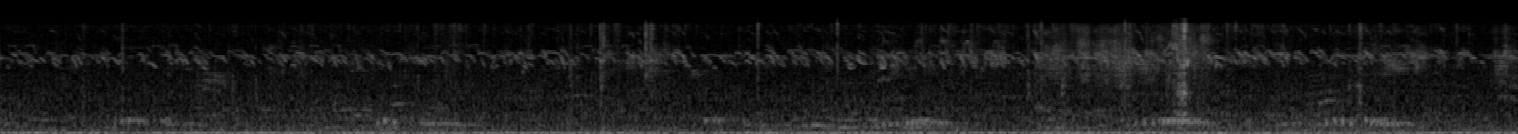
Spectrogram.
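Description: A flock of young chicks peeping constantly in a dense stream of high chirps, with soft low calls now and then and a single sharp click about six seconds in.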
